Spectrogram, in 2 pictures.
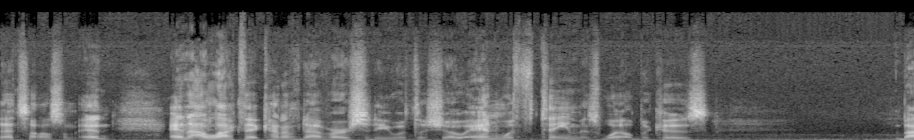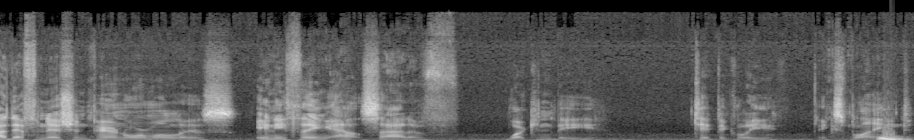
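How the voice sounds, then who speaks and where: With a Southern US accent, a man speaks at a moderate pace in a medium pitch, using lively intonation, big swings in loudness, and long, frequent pauses. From US South. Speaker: radio show host. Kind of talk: casual radio interview.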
